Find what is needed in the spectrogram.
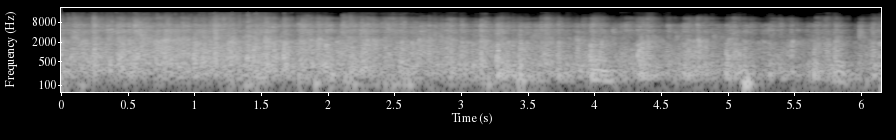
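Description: Audience applauding: dense, steady clapping that thins to more separate claps in the last couple of seconds.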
